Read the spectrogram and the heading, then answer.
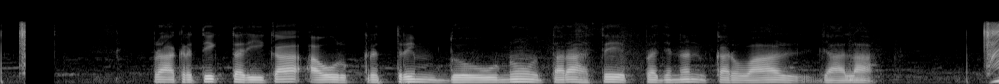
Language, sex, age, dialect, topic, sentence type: Bhojpuri, male, 41-45, Western, agriculture, statement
